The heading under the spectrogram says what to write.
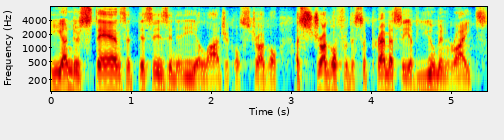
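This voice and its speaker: A man speaks with an ordinary speaking voice. His pitch varies in an ordinary way at a moderate pace. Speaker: historian. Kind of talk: lecture. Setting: stage with audience.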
